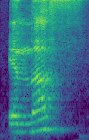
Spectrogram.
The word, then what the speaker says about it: enough: Enough, enough. We pronounce like F.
